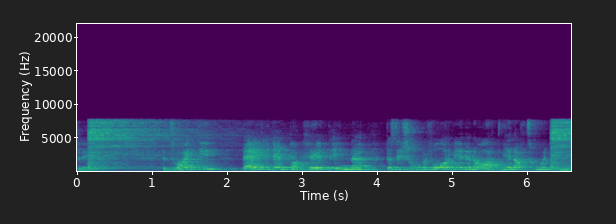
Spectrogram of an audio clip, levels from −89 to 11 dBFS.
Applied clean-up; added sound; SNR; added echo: none; Crash cymbal; 12 dB; reverberation time 0.7 s.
